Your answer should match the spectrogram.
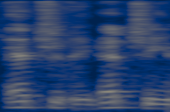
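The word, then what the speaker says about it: ecchi: Like I was talking about a high school anime where like it's all harem and like etchy or eki or however you want to pronounce it.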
